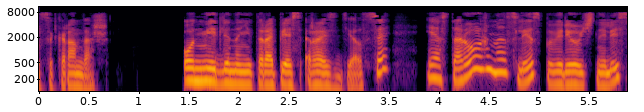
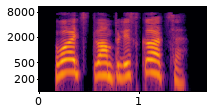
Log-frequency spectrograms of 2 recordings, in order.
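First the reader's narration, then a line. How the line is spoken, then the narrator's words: Iron little man shouting. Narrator (Russian): крикнул из корзины железный человечек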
